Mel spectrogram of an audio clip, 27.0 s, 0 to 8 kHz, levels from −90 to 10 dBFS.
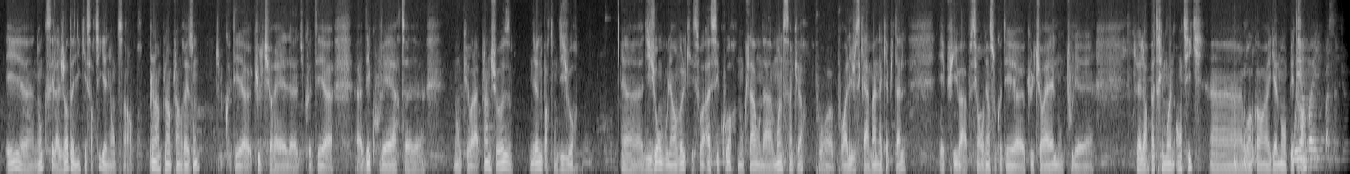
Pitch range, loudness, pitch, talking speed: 85-105 Hz, -16 LUFS, 95 Hz, 190 wpm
